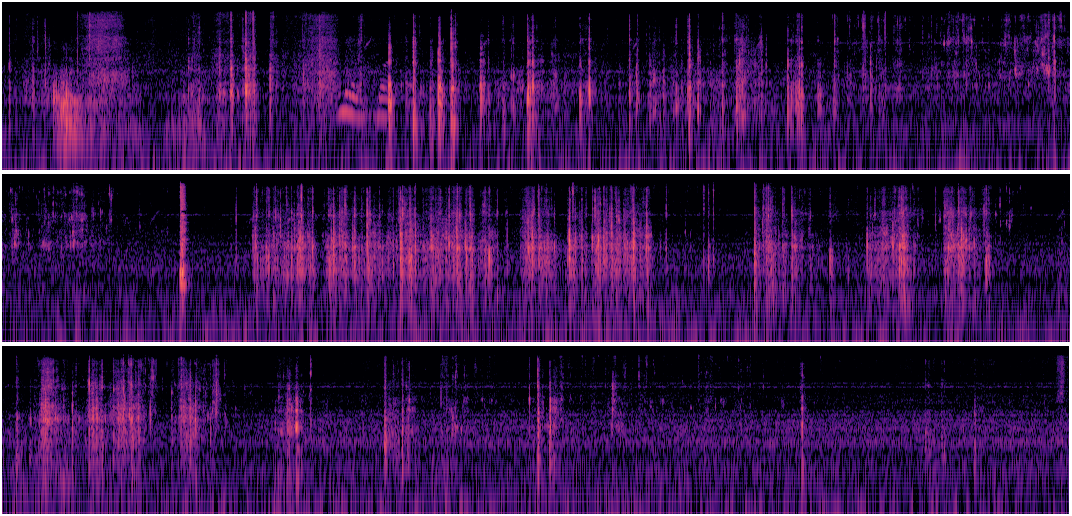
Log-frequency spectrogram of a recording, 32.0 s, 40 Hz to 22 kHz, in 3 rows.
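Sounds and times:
eggshells clicking and knocking: 3.6s - 9.4s, 13.0s - 20.8s, 25.2s - 29.5s
small crackling: 12.4s - 29.6s.

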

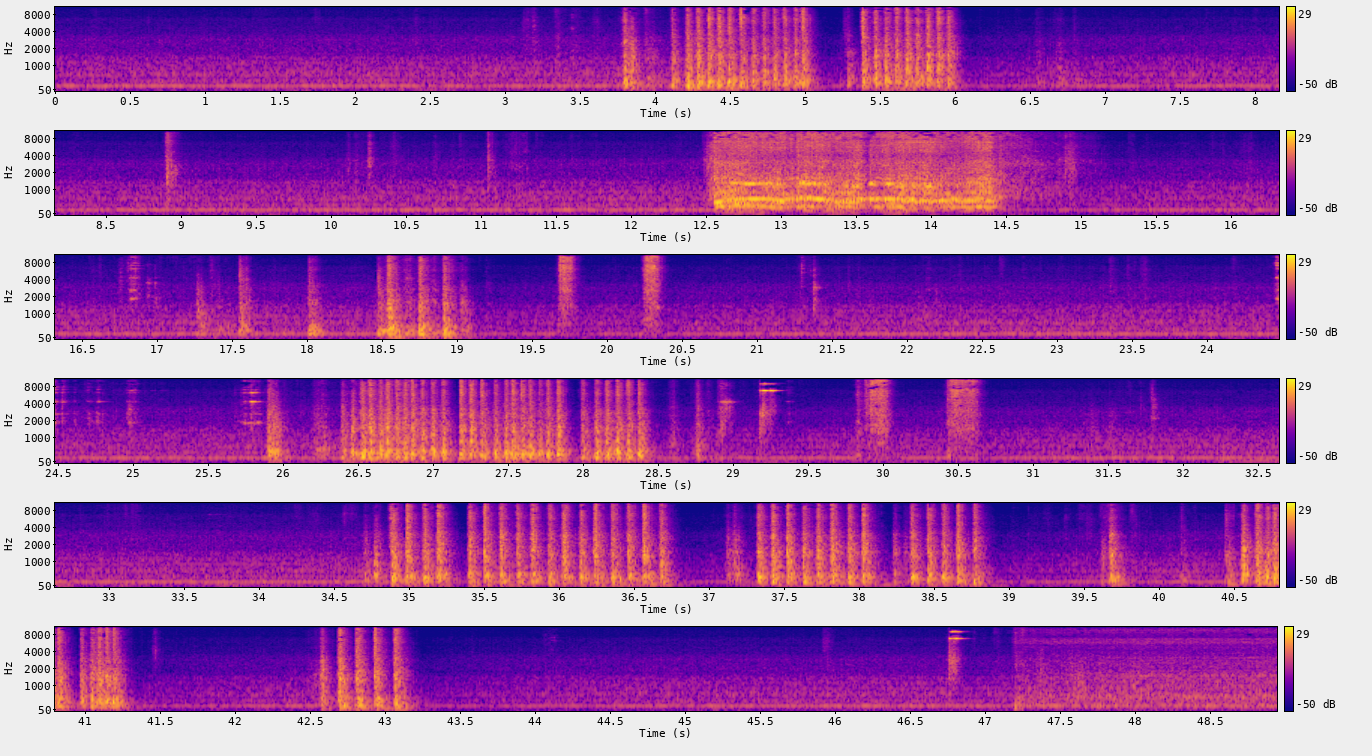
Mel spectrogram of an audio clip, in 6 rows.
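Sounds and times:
pneumatic hammer on sheet steel: 12.5s - 15.0s, 19.6s - 20.4s, 29.2s - 30.7s.

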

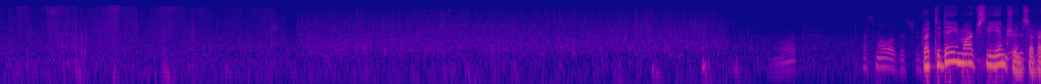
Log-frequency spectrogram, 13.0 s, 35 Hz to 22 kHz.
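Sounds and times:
stream running over stones: 3.4s - 9.2s.

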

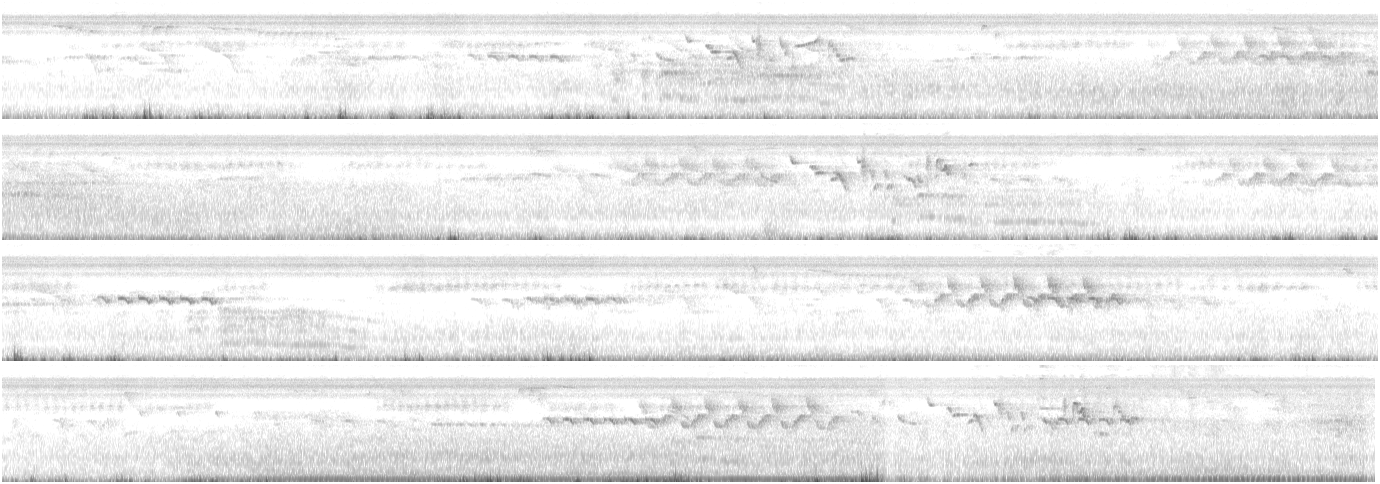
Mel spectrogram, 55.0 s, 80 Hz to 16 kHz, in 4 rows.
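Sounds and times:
birds chirping: 31.5s - 55.0s.

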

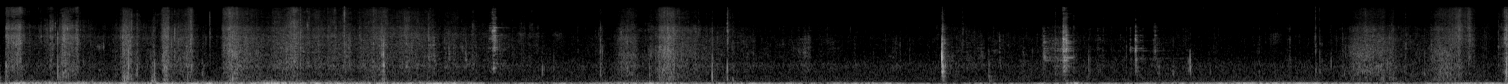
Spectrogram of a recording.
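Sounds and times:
footsteps shuffling through dry leaves: 0.0s - 5.4s, 6.1s - 7.6s, 13.4s - 15.0s.

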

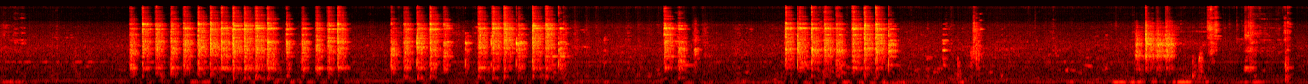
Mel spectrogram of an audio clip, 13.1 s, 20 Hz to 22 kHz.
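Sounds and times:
hammer striking metal cover: 1.3s - 5.7s, 6.6s - 7.1s, 7.8s - 9.9s.

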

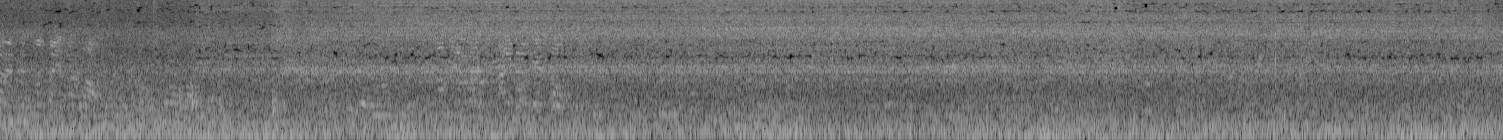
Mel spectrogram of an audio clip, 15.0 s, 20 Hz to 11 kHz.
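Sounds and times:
faint voices: 0.0s - 13.9s.

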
